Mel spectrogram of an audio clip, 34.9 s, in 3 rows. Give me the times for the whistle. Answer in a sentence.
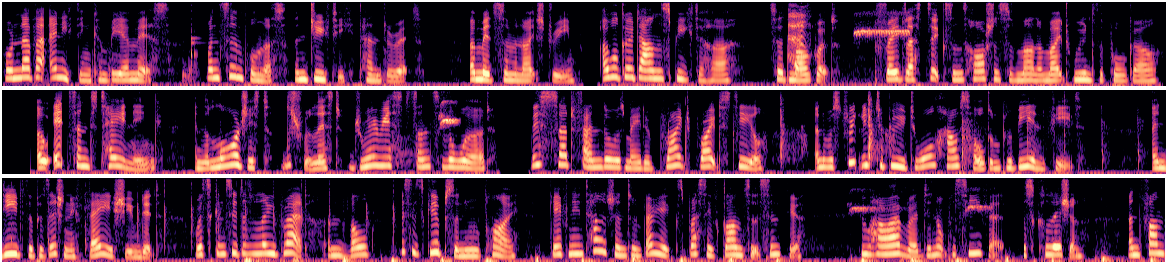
The whistle can be heard from 7.8 to 9.1 s, from 15.6 to 16.2 s and from 31.3 to 33.2 s.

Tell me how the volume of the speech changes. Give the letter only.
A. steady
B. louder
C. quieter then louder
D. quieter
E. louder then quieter
A.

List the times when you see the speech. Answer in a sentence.
The speech can be heard from 0.0 to 34.8 s.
